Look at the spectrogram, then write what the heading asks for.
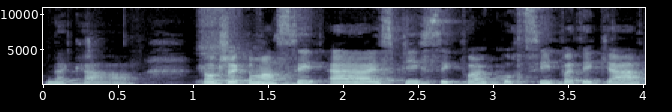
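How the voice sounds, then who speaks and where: This woman talks with a Quebec accent at a moderate pace. Her pitch sits fairly high. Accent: Québécois. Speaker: mortgage broker. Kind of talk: interview.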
